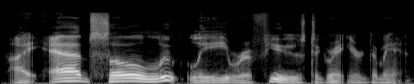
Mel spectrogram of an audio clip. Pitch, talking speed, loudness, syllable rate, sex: 105 Hz, 145 wpm, -16 LUFS, 3.6 syllables/s, male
